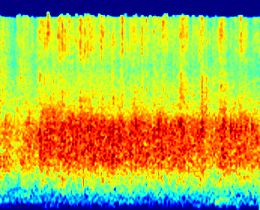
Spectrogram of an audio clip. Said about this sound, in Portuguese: Cia da Vila, está aqui o pessoal da Cia da Vila, Companhia da Vila, levanta aqui, vem para cá. Uma salva de palmas para esse pessoal.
